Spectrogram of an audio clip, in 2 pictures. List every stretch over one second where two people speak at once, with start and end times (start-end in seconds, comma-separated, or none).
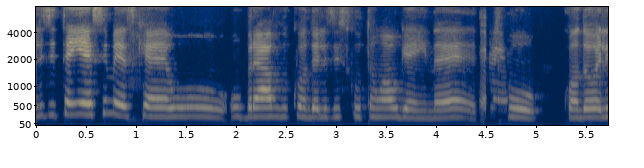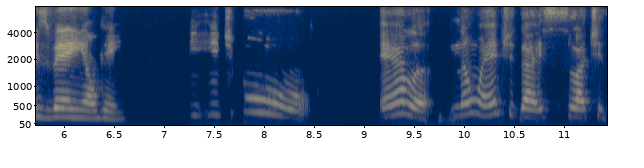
none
